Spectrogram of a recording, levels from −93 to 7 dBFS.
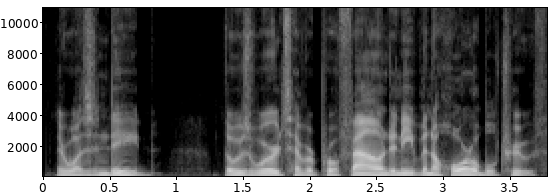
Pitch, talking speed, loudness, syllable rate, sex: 125 Hz, 205 wpm, -19 LUFS, 6.5 syllables/s, male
